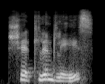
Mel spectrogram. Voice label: "Shetland lace", Indian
